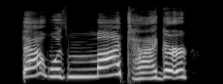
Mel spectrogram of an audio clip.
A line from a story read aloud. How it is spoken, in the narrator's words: Rob screamed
